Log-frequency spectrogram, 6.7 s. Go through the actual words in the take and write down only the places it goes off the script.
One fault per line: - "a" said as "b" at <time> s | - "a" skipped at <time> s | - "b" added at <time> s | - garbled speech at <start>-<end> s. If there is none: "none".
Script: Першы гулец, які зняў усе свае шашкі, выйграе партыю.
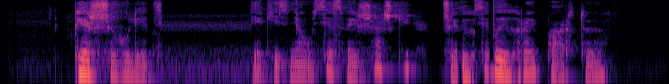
- garbled speech at 4.4-4.9 s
